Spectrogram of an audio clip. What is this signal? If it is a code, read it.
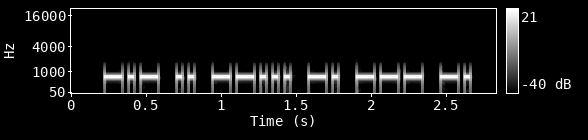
Morse code, heard as a keyed tone, about 30 wpm, 700 Hz. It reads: KI7NON
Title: USA Call Signs Repeated 3x 30wpm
